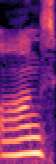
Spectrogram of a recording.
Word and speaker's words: Ong: to the dynamism of local markets in elwha aung's view the scholar's name last name is spelled ong this neoliberal logic is conceptualized as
